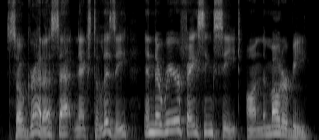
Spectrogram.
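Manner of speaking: plain reading voice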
